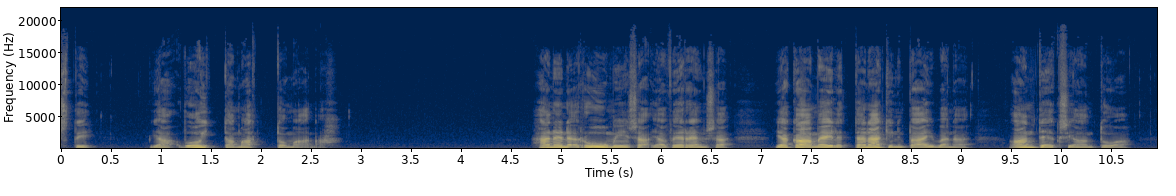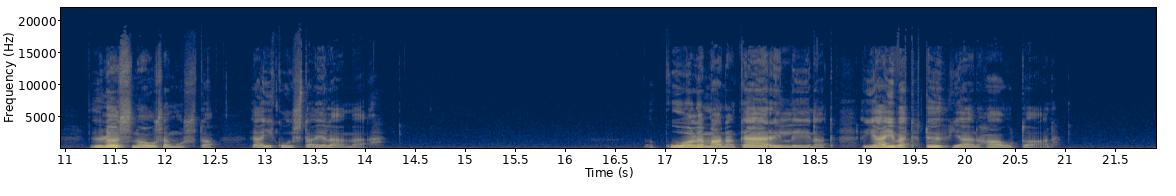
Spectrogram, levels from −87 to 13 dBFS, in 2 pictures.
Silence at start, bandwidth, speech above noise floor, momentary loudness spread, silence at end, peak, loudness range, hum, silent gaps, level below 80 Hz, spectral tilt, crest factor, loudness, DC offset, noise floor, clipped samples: 0 s; 15.5 kHz; 47 dB; 20 LU; 1.2 s; 0 dBFS; 13 LU; none; none; -56 dBFS; -7 dB/octave; 20 dB; -18 LUFS; under 0.1%; -65 dBFS; under 0.1%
